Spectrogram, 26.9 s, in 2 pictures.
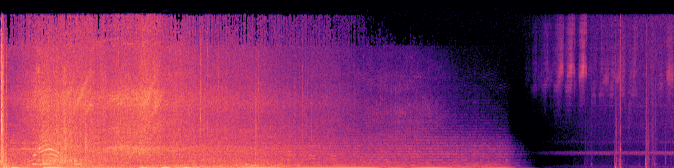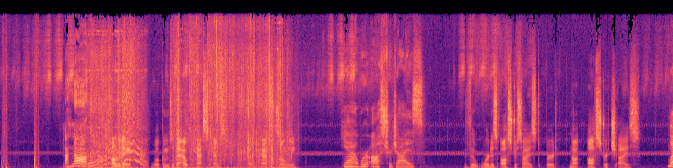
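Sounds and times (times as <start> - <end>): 
van engine driving away: 0.0 - 7.6
speech: 14.8 - 19.5, 20.3 - 22.0, 22.8 - 26.9.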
